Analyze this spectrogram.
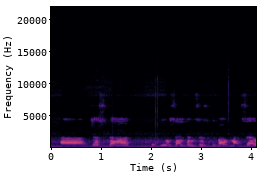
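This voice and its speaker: Very slowly and at a medium pitch, a man speaks over noticeable background noise. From Hungary, then Israel. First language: Hungarian. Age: 70s. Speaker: lecturer. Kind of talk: lecture.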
